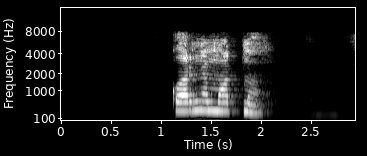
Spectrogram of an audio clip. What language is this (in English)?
Mari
